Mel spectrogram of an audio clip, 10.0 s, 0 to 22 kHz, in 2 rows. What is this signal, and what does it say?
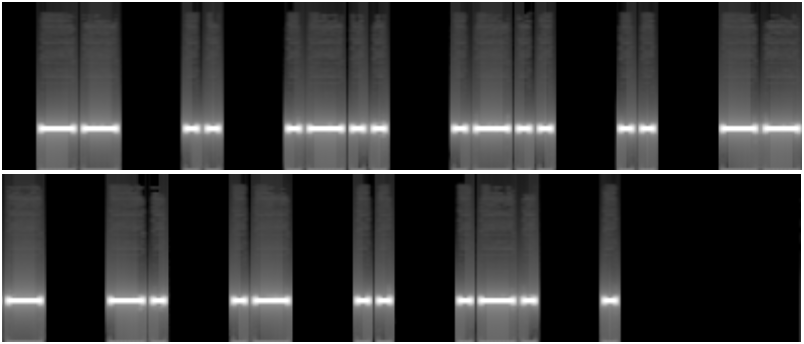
Morse code, heard as a keyed tone, about 18 wpm, spaced as for 12 wpm, 1000 Hz. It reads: MILLIONAIRE
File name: qotdfiles / 12wpm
